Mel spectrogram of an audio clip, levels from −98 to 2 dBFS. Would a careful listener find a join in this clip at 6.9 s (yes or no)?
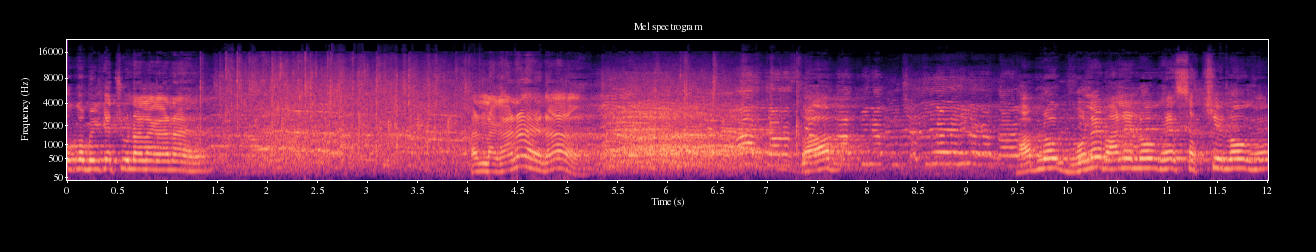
no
